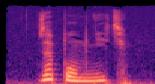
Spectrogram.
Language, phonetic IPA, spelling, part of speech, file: Russian, [zɐˈpomnʲɪtʲ], запомнить, verb, Ru-запомнить.ogg
- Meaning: 1. to remember, to keep in mind 2. to memorize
